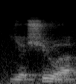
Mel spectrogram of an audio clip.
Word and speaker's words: Yeshua: conclusion that the um what would be the best pronunciation for me that I felt best with was Yahweh for the Tet Graton and Yeshua for the son now in the Old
